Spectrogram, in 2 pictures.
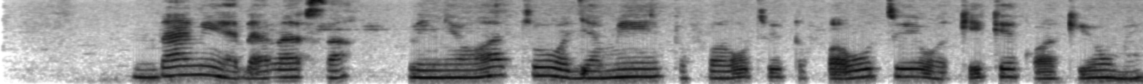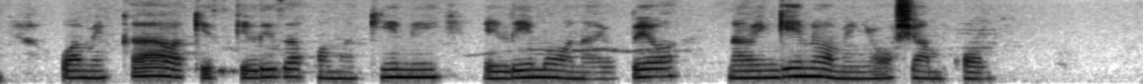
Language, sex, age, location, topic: Swahili, female, 25-35, Dar es Salaam, education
